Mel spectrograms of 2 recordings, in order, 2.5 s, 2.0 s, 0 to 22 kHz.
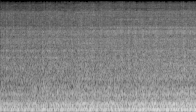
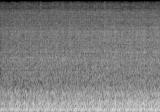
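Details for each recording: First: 1971 Honda CB750 K1 four-cylinder idling with a deep, steady rumble that swells and settles into an even beat, smoother after carburettor adjustment; cylinder one had been popping. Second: 1971 Honda CB750 K1 four-cylinder idling with an uneven low beat and popping on cylinder one because its carburetors are out of sync, heard during carburetor synchronization.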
